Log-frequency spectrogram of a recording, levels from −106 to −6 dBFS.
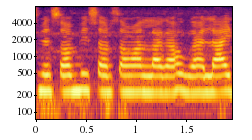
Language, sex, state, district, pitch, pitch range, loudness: Hindi, female, Bihar, Vaishali, 230 Hz, 225-235 Hz, -13 LUFS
